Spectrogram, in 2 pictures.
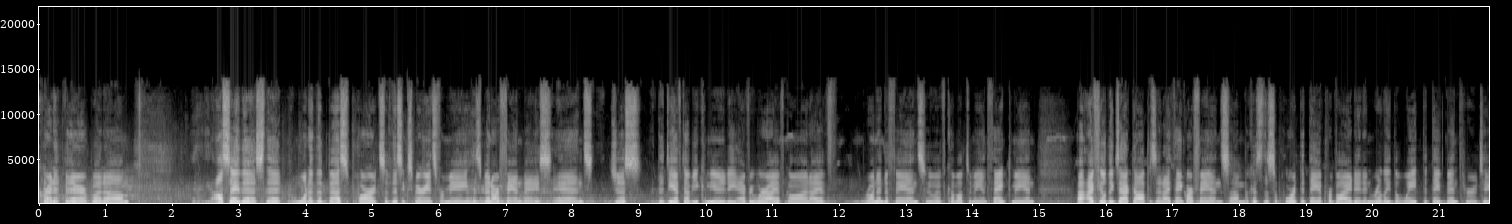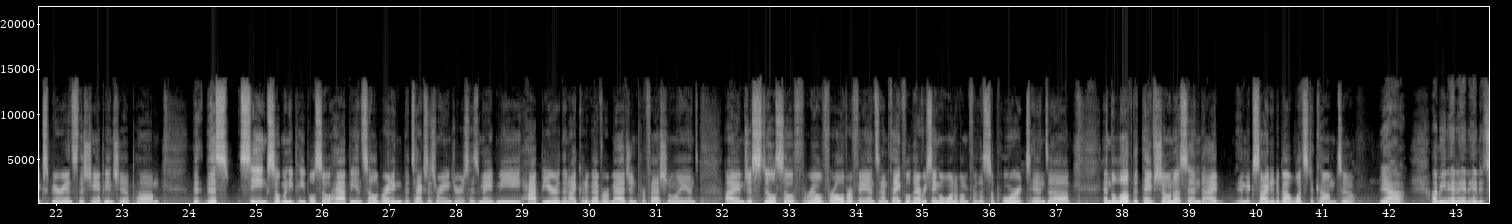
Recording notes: Live from Texas Rangers Spring Training. Live from spring training in Surprise.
